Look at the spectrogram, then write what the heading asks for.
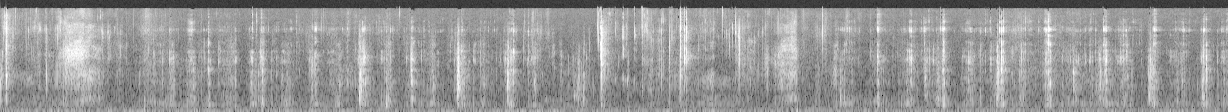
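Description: A bite into a slice of thin-crust pepperoni pizza about half a second in, then steady chewing with many small crisp clicks and mouth smacks.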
